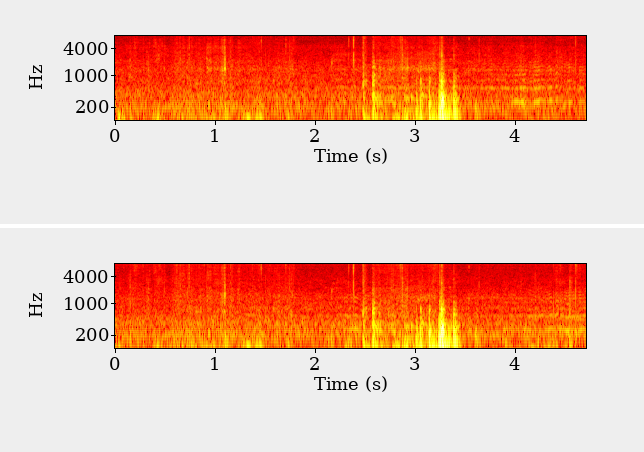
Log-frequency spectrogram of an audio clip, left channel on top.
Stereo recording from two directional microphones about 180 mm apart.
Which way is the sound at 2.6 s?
55° right (ahead or behind).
